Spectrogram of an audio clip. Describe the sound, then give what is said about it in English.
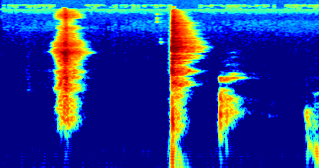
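Champagne bottle being opened: a few short bursts of hiss and fizz, one of them a sharp, loud pop, each ending in silence with no talk. “That's a nice controlled opening. Very nicely done. Here we go. For you, my friend. Something wrong with my champagne.”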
